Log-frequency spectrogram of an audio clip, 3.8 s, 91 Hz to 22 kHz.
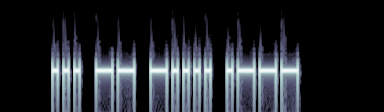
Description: Morse code, heard as a keyed tone, about 22 wpm, 700 Hz. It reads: SM6J
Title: DXCC-100 Call Signs - 4 Characters - Repeated 3x - 22wpm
